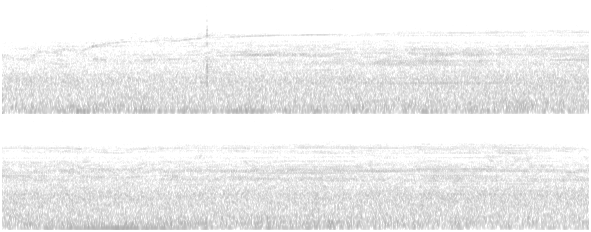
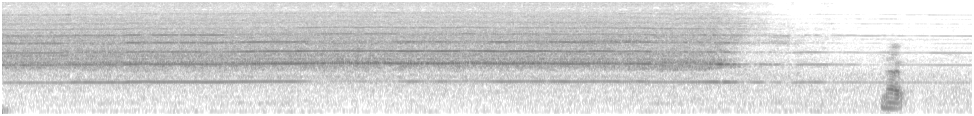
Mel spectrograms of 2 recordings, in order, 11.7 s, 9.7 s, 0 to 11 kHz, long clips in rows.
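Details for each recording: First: Air Hogs Wind Flyer toy plane on tethered round-the-pole flight, modified with a 2.7 V supercapacitor charged from a lithium-ion battery, after resoldering a loose motor connection: a steady, even electric motor and prop buzz; now fixed. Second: Suspected slipping gear on an Air Hogs Wind Flyer toy plane's motor, fed directly from a 2.7 V supercapacitor: thin, steady high whine of the small motor spinning freely, then winding down, without driving the propeller.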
